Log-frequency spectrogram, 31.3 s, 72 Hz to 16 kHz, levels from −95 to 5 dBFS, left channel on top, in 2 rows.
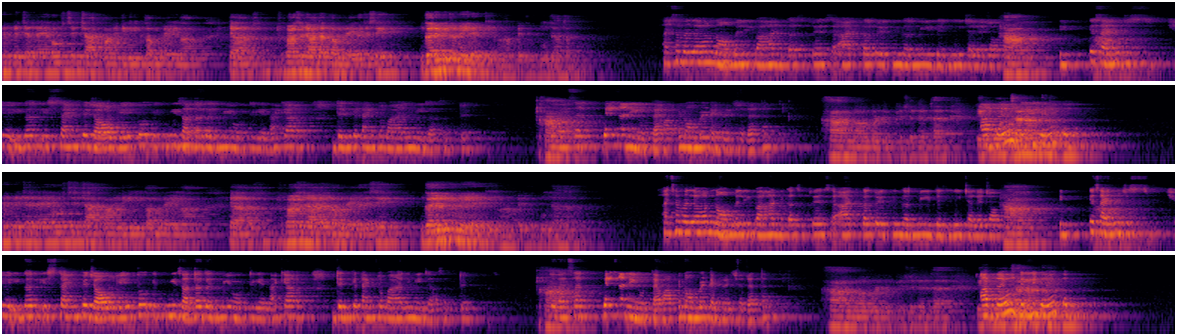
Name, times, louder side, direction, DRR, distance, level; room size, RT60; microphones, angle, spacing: voice 1, 0.0-5.2 5.6-7.6 13.3-13.7 14.6-14.9 22.8-23.3 26.6-29.8, left 2 dB, 55° left, -4 dB, 3.0 m, -37 dB
voice 2, 8.8-13.3 14.1-14.2 14.5-21.5 21.7-21.9 23.0-25.9 28.7-30.0, right 2 dB, 85° right, 5 dB, 1.1 m, -34 dB
19.0 x 7.7 x 2.9 m, 1.2 s
head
